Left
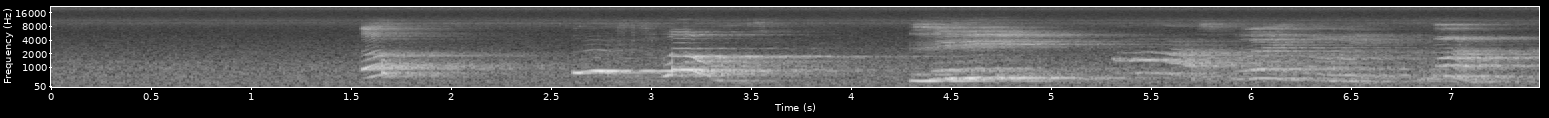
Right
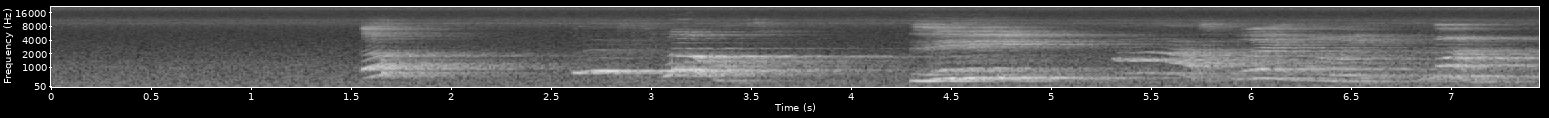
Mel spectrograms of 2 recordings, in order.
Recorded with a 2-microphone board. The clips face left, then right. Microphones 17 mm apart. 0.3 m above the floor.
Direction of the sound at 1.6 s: 10° left (ahead or behind).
